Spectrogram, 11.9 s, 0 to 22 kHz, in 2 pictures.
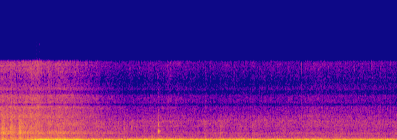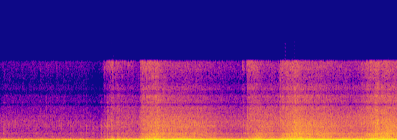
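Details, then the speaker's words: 1984 Volvo 240 petrol engine just revived after restoration, with new vacuum lines. Lumpy, rough idle near 800 rpm that jumps and pings, and the engine stalls once. It revs cleanly, and the owner plans to adjust the distributor timing. "I'm gonna have to adjust the distributor timing, because it pings a little bit and the idle's rough, but it tries to idle at 800 RPM and it jumps a little bit, but it free revs pretty well."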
